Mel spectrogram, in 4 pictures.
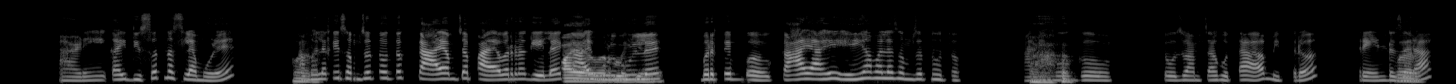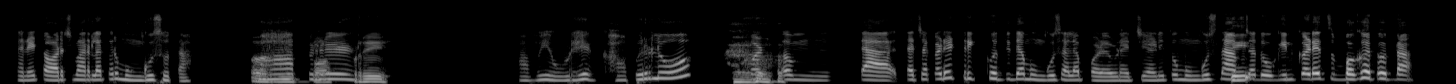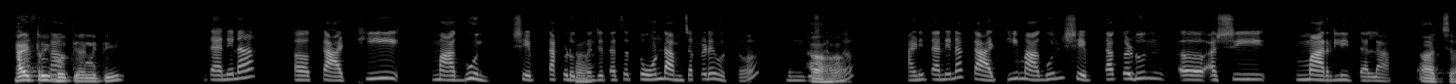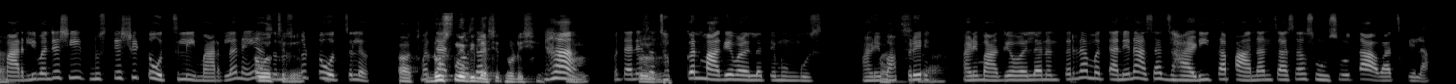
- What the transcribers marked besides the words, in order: chuckle; in English: "फ्रेंड"; surprised: "अरे बापरे!"; stressed: "बापरे!"; afraid: "आम्ही एवढे घाबरलो"; chuckle; in English: "ट्रिक"; put-on voice: "आमच्या दोघींकडेच बघत होता, हसता"; in English: "ट्रिक"; other noise; tapping; stressed: "झपकन"; surprised: "बाप रे!"
- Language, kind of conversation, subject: Marathi, podcast, प्रवासात कधी हरवल्याचा अनुभव सांगशील का?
